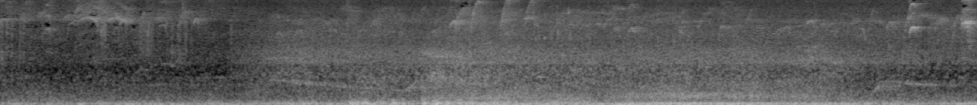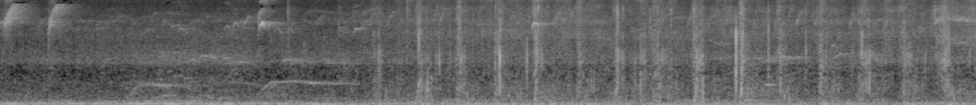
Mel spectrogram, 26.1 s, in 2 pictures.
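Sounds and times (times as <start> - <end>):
faint wavering bird calls: 14.8 - 26.0.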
